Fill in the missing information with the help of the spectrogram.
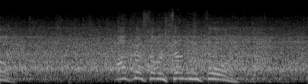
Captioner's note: cheering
